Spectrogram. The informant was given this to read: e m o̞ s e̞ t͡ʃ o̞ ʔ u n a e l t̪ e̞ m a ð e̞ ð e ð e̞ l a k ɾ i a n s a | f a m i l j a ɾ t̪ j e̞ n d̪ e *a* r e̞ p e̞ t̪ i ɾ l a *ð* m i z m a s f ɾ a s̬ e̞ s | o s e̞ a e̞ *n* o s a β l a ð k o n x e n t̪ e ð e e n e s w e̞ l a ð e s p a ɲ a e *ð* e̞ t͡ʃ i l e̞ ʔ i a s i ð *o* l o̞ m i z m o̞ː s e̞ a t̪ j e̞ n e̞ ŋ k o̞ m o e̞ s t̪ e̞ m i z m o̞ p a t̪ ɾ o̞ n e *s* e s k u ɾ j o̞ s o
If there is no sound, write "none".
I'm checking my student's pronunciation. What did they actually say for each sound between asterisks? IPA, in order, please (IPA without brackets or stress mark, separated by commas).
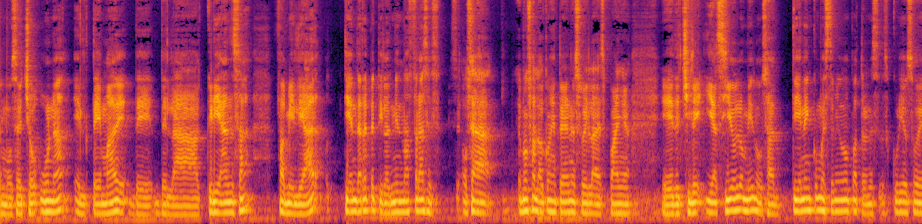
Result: a, z, m, ð, o, s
